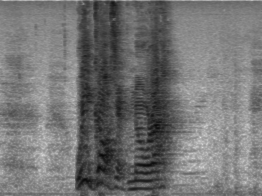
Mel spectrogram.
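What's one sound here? A young man speaks loudly and theatrically, close by.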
